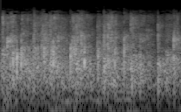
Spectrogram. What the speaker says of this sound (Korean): 우리 집사님 우리 축하의 박수 한번 좀 해주시고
